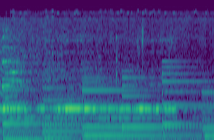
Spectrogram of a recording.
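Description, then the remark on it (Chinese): An ambulance siren passes by, its loud, steady two-tone wail stepping between pitches about every half second with a buzzy, harmonic-rich tone. No one speaks over it. “哇，有个救护车经过。”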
